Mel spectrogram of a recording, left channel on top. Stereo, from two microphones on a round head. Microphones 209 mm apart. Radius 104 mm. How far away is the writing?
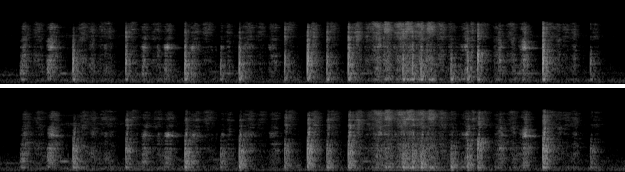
About 2.0 m.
